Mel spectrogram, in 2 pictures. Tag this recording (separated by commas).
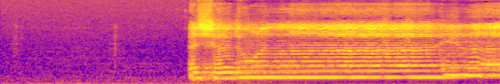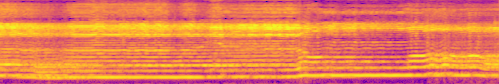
inside a small room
